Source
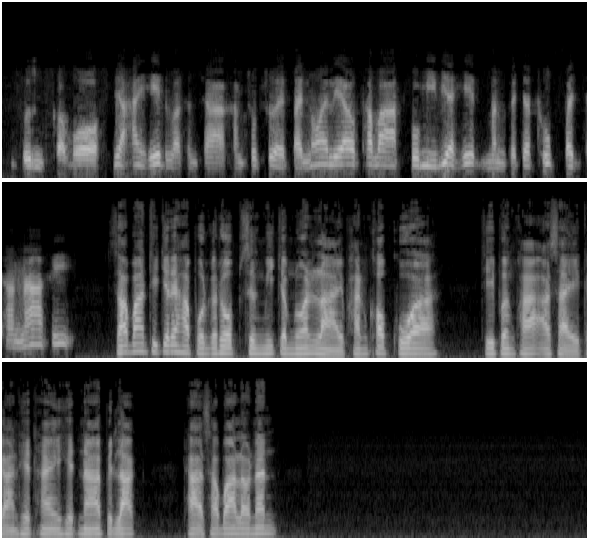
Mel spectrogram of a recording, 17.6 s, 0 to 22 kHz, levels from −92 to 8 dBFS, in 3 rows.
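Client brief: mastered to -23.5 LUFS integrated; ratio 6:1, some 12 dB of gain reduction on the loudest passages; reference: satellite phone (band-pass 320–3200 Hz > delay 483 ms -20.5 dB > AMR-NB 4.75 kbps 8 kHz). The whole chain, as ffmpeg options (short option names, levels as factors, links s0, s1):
-af "acompressor=threshold=0.0355:ratio=6,highpass=320,lowpass=3200,aecho=1:1:483:0.0944,volume=4.73" -ar 8000 -c:a libopencore_amrnb -b:a 4750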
